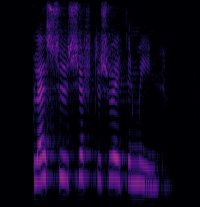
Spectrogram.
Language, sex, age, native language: Icelandic, male, 10, Icelandic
